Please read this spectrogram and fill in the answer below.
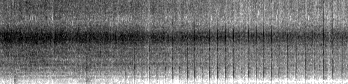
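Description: Guajillo chile sauce sizzling with a steady hiss as it pours through a plastic mesh strainer into a hot frying pan. About two and a half seconds in, quick regular scraping strokes begin as a utensil works the sauce through the sieve, roughly six or seven a second.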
